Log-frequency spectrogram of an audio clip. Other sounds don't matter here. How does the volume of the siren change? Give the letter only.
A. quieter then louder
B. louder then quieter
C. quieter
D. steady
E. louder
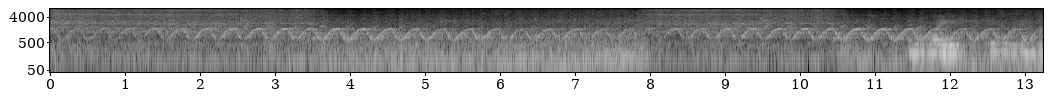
D.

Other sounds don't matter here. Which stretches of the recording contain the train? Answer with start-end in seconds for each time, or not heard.
2.8-5.2.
